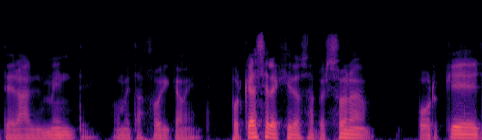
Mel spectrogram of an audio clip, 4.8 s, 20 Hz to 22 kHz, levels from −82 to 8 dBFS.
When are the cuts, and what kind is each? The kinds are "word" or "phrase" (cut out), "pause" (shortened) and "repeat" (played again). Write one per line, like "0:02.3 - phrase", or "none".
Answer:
0:02.2 - pause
